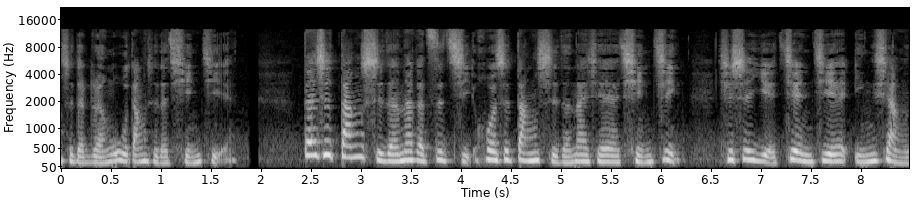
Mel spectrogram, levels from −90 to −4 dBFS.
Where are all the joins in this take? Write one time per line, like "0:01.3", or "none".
none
